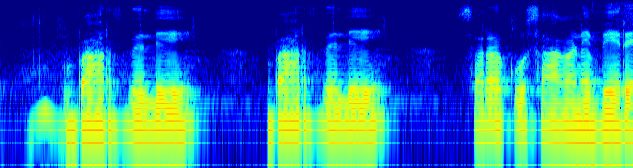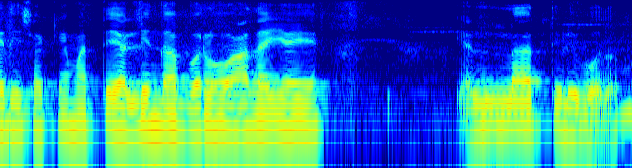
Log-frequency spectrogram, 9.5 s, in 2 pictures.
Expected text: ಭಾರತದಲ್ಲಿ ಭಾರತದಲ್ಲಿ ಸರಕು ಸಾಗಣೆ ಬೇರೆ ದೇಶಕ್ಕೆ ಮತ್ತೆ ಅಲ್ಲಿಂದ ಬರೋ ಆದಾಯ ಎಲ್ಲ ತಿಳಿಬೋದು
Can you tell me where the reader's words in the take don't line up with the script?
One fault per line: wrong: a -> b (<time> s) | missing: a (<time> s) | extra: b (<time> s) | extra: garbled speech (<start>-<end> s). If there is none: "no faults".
no faults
